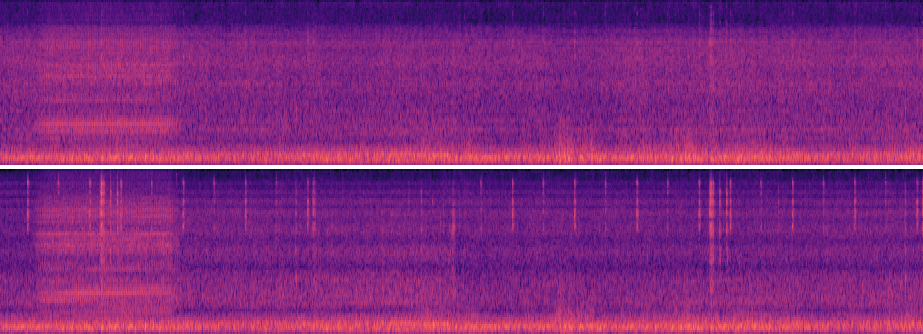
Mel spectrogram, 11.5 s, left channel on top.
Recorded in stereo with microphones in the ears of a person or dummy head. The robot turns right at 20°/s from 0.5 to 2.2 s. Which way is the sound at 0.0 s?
75° right.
